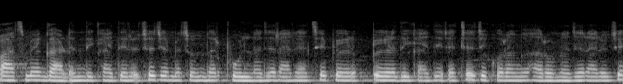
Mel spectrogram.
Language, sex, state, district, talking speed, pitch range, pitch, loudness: Rajasthani, female, Rajasthan, Churu, 270 wpm, 180-190 Hz, 185 Hz, -16 LUFS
